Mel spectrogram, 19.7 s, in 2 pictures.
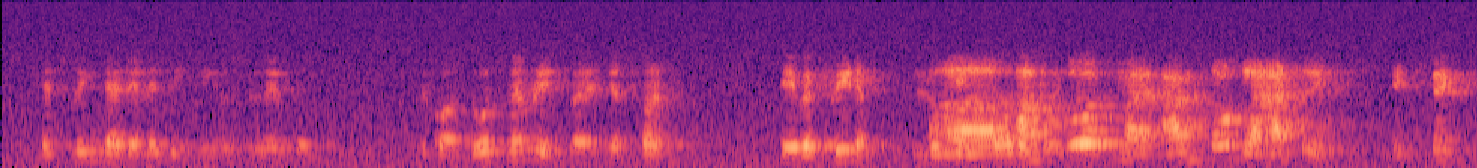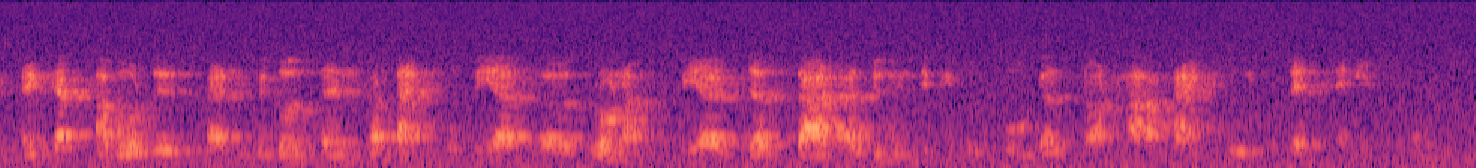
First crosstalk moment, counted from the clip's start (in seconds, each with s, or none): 6.2 s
